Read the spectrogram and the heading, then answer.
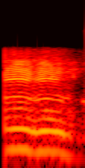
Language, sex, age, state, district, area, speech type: Gujarati, male, 30-45, Gujarat, Ahmedabad, urban, conversation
